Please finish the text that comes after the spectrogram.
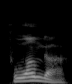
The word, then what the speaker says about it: Fuaga: But talking on Fuaga, that's how you pronounce it, correct? Fuanga.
